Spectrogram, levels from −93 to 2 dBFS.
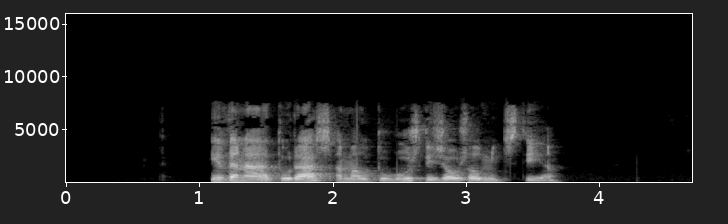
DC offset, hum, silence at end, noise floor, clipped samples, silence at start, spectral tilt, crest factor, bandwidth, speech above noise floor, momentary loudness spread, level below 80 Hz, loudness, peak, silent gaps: under 0.1%; none; 1.05 s; -85 dBFS; under 0.1%; 1.1 s; -4.5 dB/octave; 20 dB; 7.8 kHz; 60 dB; 12 LU; -62 dBFS; -25 LUFS; -6 dBFS; none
